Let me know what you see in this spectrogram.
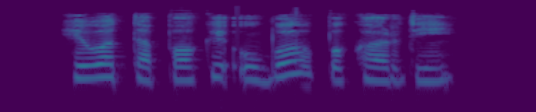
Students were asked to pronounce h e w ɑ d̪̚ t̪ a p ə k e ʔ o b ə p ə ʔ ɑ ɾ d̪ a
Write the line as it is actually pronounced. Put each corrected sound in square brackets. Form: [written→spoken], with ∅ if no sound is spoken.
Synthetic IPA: h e w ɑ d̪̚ t̪ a p [ə→ɑ] k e ʔ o b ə p ə [ʔ→k] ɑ ɾ d̪ [a→i]

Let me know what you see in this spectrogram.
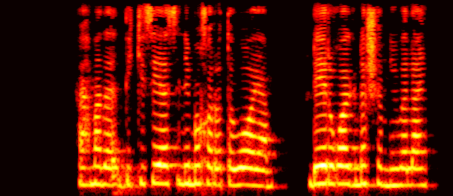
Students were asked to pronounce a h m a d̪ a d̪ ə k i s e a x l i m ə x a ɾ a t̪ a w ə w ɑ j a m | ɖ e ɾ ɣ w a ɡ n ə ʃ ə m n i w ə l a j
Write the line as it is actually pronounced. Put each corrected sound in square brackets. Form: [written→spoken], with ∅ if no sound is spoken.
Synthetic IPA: a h m a d̪ a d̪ ə k i s e a [x→s] l i m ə x a ɾ [a→ɑ] t̪ a w ə w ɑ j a m | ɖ e ɾ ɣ w a ɡ n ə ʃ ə m n i w ə l a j

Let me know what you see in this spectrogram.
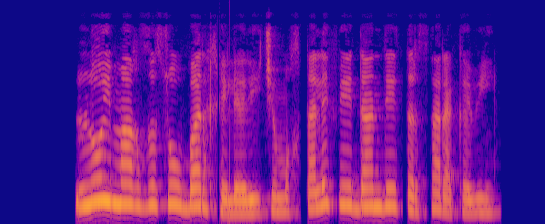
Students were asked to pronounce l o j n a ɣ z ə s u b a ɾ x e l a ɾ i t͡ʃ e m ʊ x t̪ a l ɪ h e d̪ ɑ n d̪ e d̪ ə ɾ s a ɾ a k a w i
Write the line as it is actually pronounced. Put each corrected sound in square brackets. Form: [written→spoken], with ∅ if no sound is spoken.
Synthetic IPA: l o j [n→m] a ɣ z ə s [u→o] b a ɾ x e l a ɾ i t͡ʃ e m ʊ x t̪ a l ɪ [h→f] e d̪ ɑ n d̪ e [d̪→t̪] ə ɾ s a ɾ a k a w i

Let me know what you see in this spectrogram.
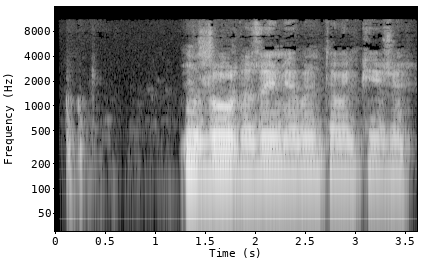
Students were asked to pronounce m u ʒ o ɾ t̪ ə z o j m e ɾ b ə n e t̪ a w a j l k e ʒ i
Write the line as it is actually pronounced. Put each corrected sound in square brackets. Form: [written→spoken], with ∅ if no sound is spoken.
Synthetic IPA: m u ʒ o ɾ [t̪→d̪] ə z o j m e ɾ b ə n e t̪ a w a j l k e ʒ i

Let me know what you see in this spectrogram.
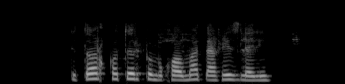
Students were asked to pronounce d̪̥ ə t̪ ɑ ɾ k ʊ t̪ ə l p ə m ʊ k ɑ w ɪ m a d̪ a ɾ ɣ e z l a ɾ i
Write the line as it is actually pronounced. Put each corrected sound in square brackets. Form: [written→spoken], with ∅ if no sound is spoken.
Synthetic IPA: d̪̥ ə t̪ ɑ ɾ [k→q] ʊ t̪ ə [l→ɾ] p ə m ʊ [k→q] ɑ w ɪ m a [d̪→t̪] a [ɾ→∅] ɣ e z l a ɾ i

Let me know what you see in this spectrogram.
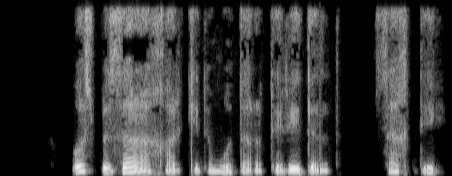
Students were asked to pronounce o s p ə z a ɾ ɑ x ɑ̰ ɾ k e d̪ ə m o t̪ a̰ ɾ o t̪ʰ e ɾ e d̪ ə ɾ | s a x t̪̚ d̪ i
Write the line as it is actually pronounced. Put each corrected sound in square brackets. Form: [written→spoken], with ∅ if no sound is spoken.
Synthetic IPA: o s p ə z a ɾ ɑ x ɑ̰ ɾ k e d̪ ə m o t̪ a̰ ɾ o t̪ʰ e ɾ e d̪ ə [ɾ→l] | s a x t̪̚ d̪ i

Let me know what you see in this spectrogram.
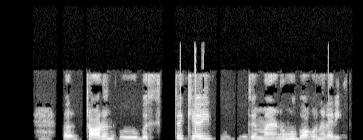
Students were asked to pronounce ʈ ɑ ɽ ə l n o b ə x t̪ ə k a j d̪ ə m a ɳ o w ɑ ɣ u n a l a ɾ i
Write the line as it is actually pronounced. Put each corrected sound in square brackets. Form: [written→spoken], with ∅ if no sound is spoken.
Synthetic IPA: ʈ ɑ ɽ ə [l→∅] n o b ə x t̪ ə k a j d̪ ə m a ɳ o [w→b] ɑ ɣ u n a l a ɾ i

